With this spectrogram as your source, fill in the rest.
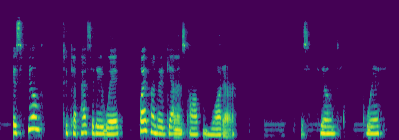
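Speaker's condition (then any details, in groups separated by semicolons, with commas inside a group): No condition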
